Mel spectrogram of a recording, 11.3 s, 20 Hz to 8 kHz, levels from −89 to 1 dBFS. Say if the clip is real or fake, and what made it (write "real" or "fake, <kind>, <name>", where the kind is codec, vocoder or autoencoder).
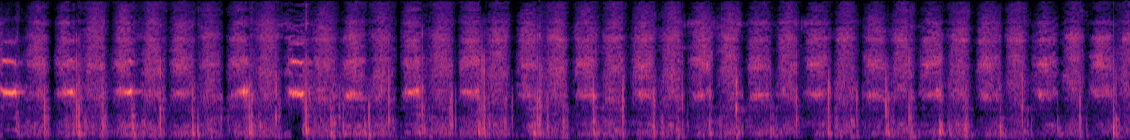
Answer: fake, codec, SNAC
